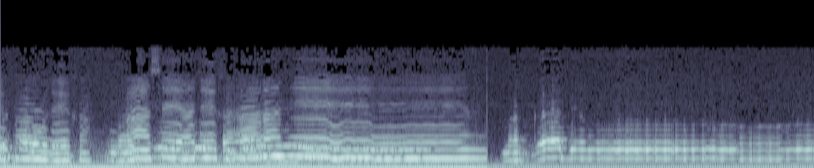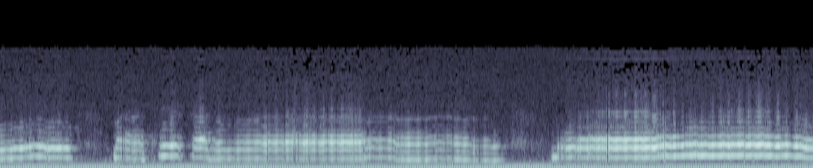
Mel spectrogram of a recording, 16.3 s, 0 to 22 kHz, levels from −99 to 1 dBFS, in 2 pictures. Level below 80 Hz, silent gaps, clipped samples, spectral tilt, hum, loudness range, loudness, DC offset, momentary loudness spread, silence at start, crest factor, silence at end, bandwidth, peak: -40 dBFS; none; under 0.1%; -9 dB/octave; none; 6 LU; -25 LUFS; 2%; 11 LU; 0 s; 14 dB; 0 s; 7.6 kHz; -8 dBFS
